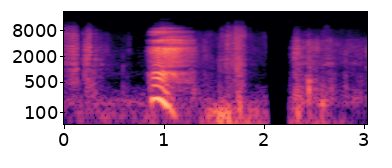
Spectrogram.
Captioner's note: sigh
